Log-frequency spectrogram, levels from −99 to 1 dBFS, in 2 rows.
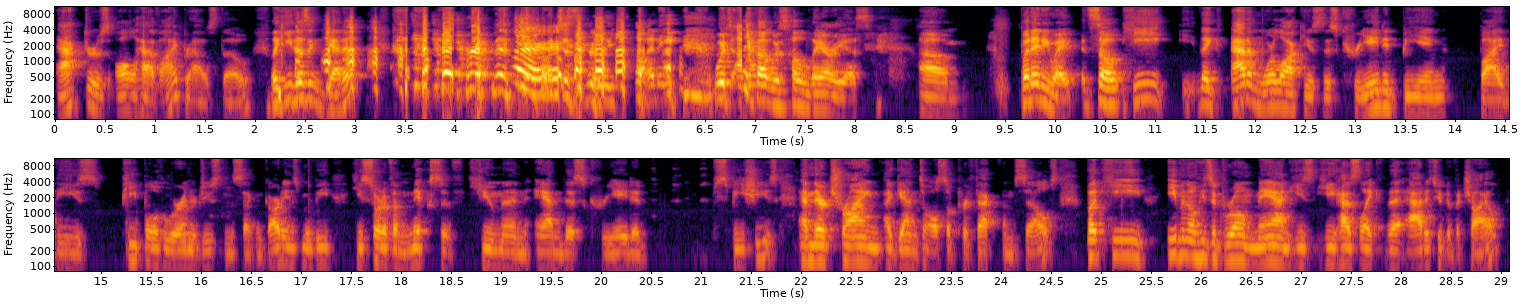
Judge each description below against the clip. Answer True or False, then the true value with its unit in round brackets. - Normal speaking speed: True (160 wpm)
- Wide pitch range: True (7.9 semitones)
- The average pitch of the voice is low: True (120 Hz)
